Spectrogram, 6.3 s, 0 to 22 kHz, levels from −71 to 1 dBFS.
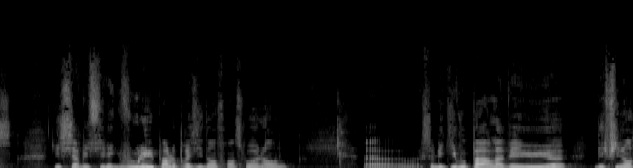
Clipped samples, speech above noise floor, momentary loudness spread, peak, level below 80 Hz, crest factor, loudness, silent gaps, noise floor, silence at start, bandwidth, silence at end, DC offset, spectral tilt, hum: under 0.1%; 21 dB; 18 LU; -10 dBFS; -62 dBFS; 20 dB; -29 LUFS; none; -50 dBFS; 0 s; 15.5 kHz; 0 s; under 0.1%; -5.5 dB/octave; none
